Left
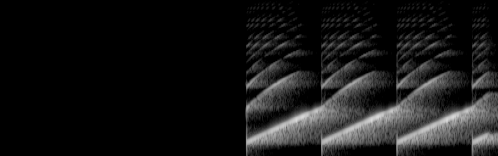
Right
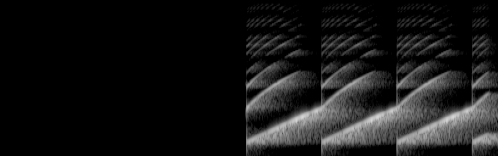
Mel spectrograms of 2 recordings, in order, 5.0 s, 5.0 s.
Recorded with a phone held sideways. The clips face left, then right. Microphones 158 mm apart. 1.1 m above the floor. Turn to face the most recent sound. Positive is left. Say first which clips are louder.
# left 3 dB
turn(degrees=25)  # may be behind; listen again after turning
